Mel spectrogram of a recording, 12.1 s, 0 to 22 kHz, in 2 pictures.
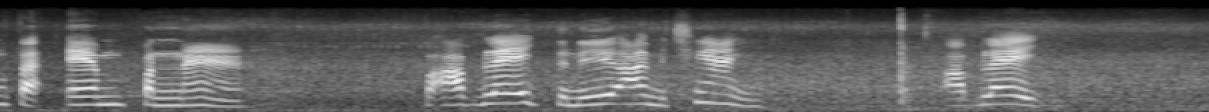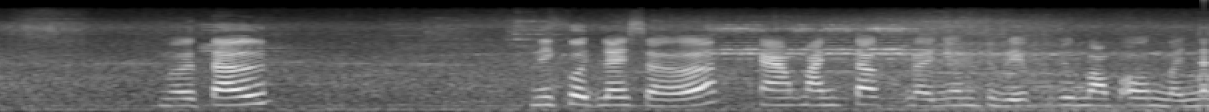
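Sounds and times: woman speaking: 0.0 - 1.3, 2.2 - 3.9, 4.7 - 5.3, 6.9 - 7.5, 8.7 - 12.0
street traffic rumble: 0.0 - 12.0.

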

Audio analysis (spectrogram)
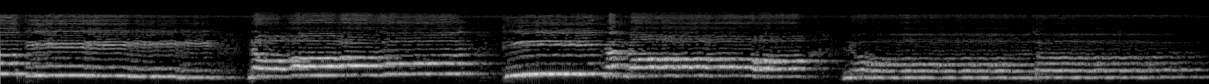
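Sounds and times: singer breathing: 2.2 - 2.5, 8.0 - 8.4.

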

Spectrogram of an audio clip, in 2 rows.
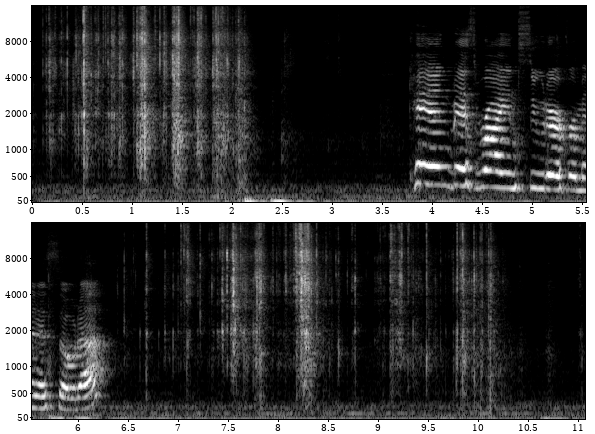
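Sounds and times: wrapper crinkling and tearing: 0.0 - 2.2, 6.4 - 10.4.

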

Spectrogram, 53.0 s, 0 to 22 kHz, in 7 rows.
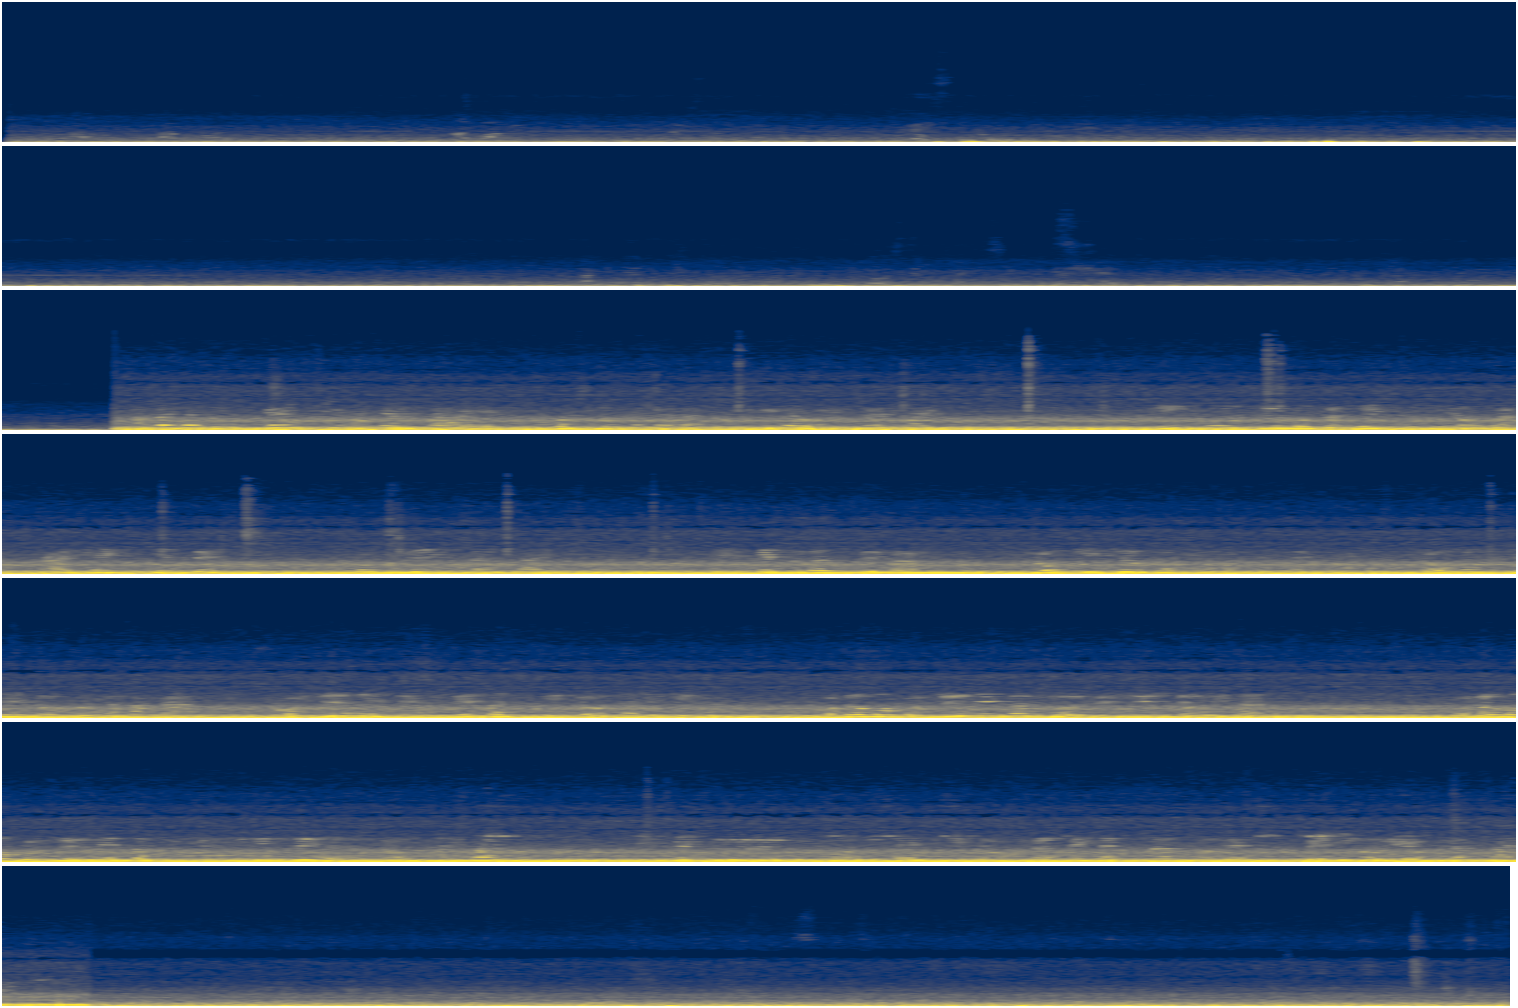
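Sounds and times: indistinct passenger voices: 0.0 - 6.3, 10.3 - 13.4, 15.7 - 52.9
bus engine and road rumble: 0.0 - 52.9
low drone: 15.7 - 48.1.

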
